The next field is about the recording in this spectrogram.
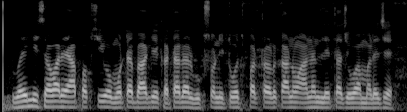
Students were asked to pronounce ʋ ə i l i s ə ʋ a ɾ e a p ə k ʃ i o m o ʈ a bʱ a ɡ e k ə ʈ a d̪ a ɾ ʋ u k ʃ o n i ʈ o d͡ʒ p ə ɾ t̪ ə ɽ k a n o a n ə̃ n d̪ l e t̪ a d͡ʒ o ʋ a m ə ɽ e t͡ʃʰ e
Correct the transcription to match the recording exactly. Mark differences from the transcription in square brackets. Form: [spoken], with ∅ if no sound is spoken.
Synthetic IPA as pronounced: ʋ ə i l i s ə ʋ a ɾ e a p ə k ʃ i o m o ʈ a bʱ a ɡ e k ə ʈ a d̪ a ɾ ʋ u k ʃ o n i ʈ o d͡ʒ p ə ɾ t̪ ə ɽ k a n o a n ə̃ n d̪ l e t̪ a d͡ʒ o ʋ a m ə [ɭ] e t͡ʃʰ e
